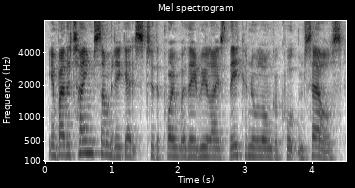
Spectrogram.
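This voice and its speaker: A middle-aged woman with a fairly low voice, talking as a guest in a radio interview. She gives a candid, reflective personal account in a conversational, emphatic way. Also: fairly even intonation, brisk.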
